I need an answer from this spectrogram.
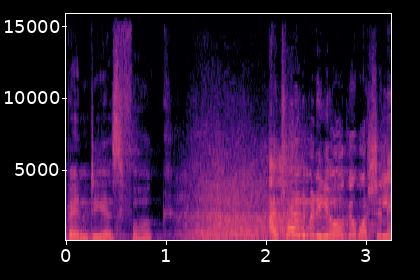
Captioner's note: audience laughing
